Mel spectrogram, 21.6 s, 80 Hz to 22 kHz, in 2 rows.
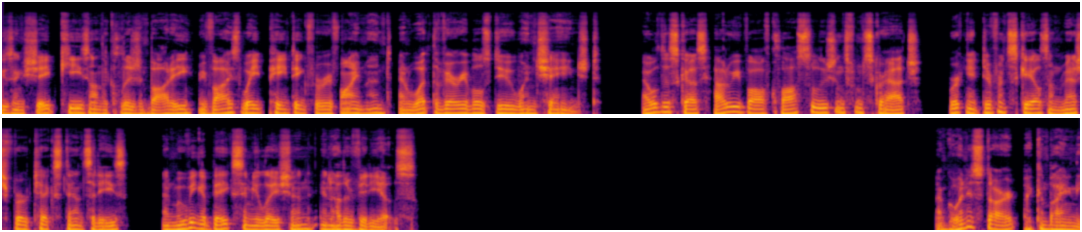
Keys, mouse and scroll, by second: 21.3 click.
